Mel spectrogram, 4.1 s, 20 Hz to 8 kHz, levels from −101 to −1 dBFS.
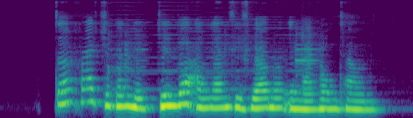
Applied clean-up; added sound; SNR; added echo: neural mask model DeepFilterNet 3.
